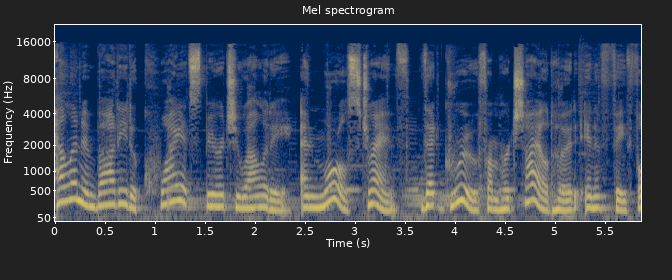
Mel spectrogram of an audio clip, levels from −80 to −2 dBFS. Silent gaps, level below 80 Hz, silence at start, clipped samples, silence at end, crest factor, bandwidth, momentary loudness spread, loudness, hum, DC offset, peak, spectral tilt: none; -46 dBFS; 0 s; under 0.1%; 0 s; 16 dB; 16 kHz; 6 LU; -20 LUFS; none; under 0.1%; -4 dBFS; -4.5 dB/octave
